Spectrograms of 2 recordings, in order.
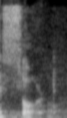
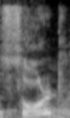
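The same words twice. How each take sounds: First: स्वॉर्ड with silent w, like sord; स्वॉर्ड said right; correct sword. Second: स्वॉर्ड with the w sounded; स्वॉर्ड with w, wrong; wrong sword. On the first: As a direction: model स्वॉर्ड without w. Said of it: "इसको हम बोलेंगे". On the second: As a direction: show स्वॉर्ड as swaord. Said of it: "नहीं बोलेंगे". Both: Shown as a demonstration.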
